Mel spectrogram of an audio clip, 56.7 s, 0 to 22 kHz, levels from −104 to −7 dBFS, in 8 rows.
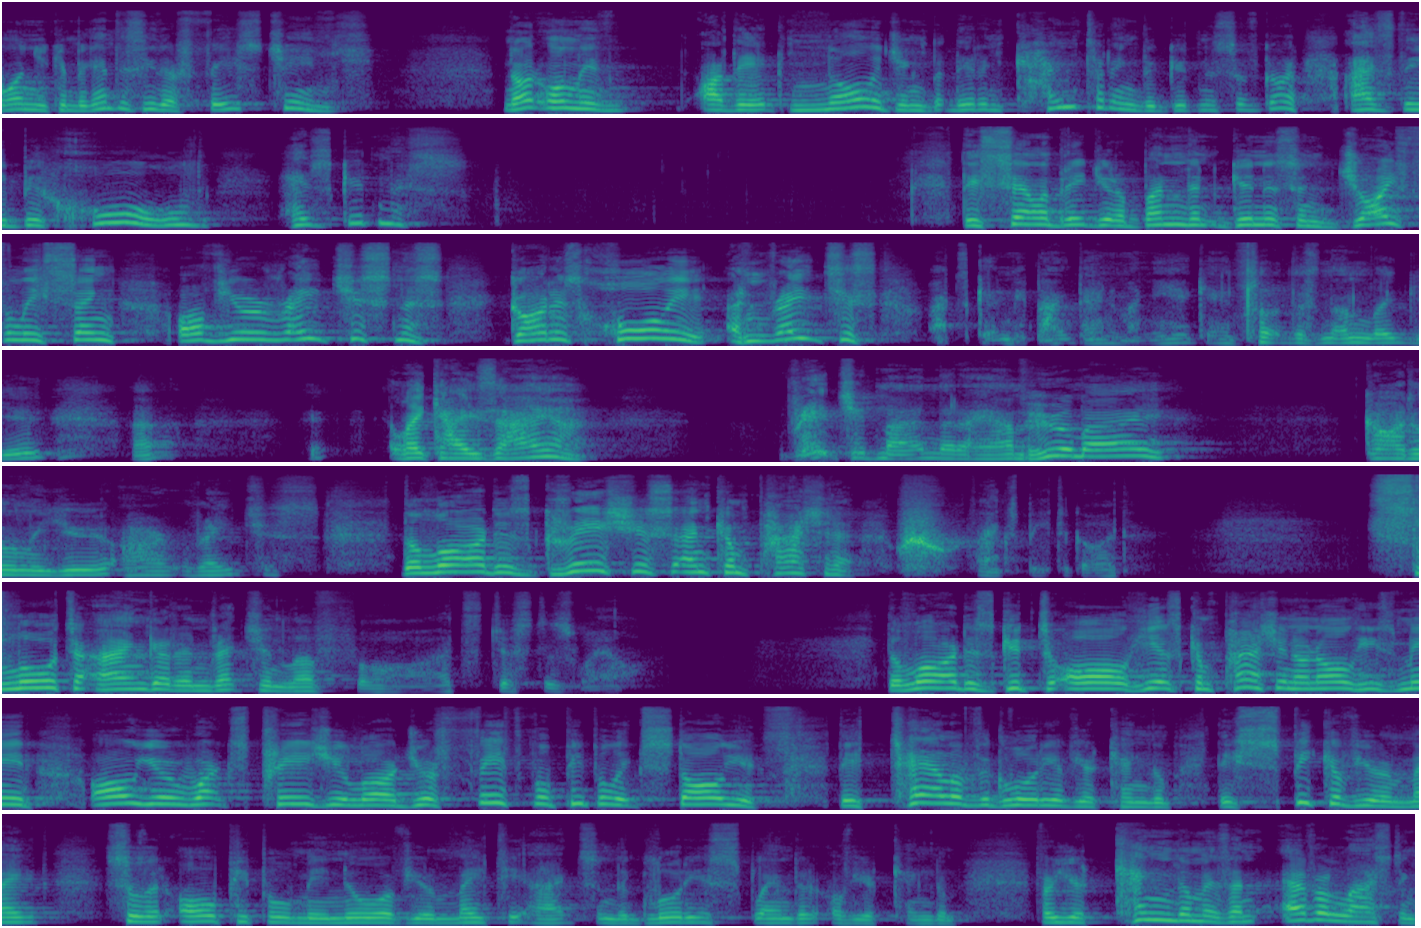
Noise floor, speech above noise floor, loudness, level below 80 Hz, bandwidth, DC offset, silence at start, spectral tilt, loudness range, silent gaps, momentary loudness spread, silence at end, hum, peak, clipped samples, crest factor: under -90 dBFS; over 47 dB; -43 LUFS; under -90 dBFS; 15.5 kHz; under 0.1%; 0 s; -5 dB/octave; 8 LU; none; 17 LU; 0 s; none; -24 dBFS; under 0.1%; 20 dB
